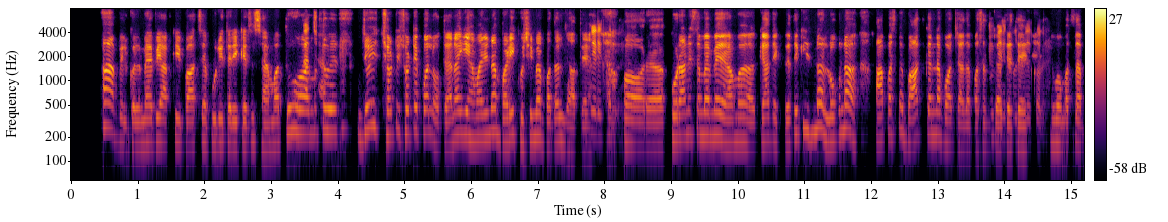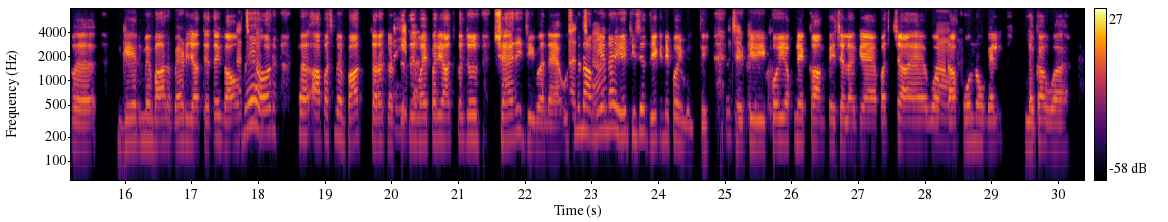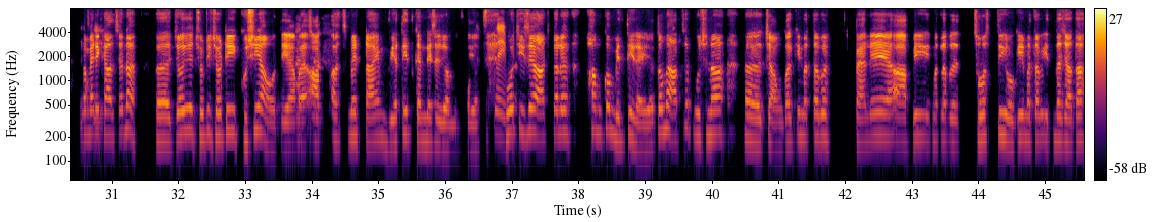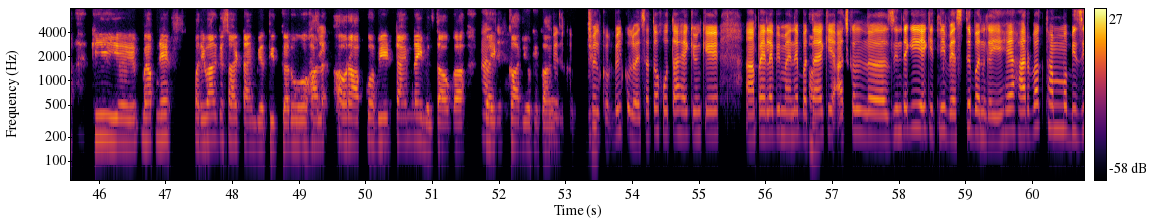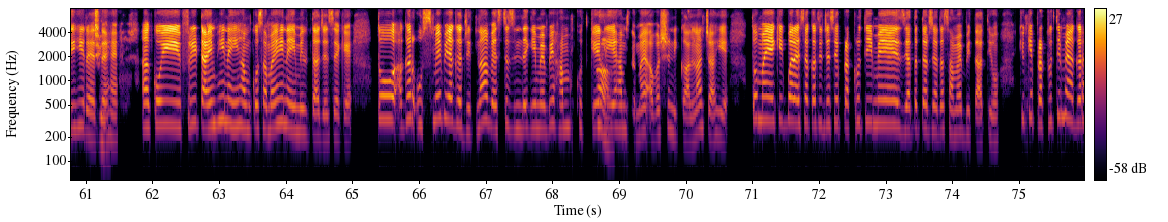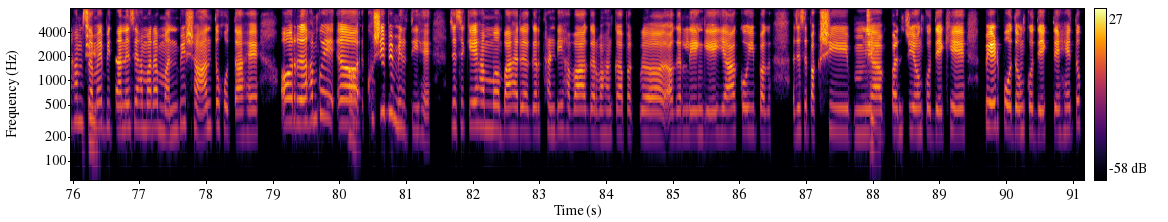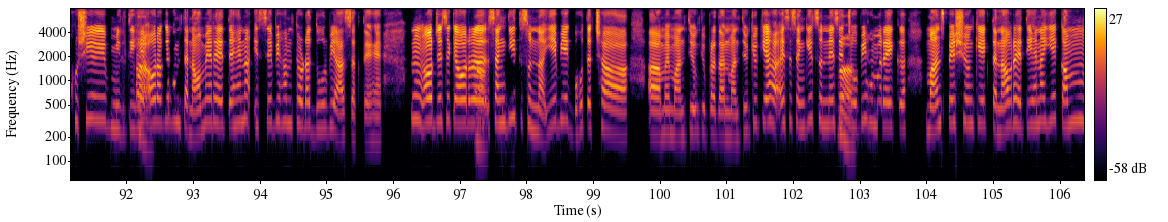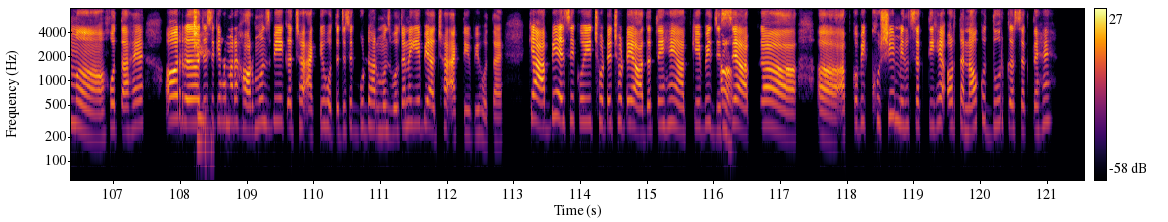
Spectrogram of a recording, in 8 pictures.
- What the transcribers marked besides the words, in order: in English: "टाइम"; in English: "टाइम"; in English: "टाइम"; in English: "बिज़ी"; in English: "फ्री टाइम"; in English: "एक्टिव"; in English: "गुड"; in English: "एक्टिव"
- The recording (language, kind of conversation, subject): Hindi, unstructured, आपकी ज़िंदगी में कौन-सी छोटी-छोटी बातें आपको खुशी देती हैं?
